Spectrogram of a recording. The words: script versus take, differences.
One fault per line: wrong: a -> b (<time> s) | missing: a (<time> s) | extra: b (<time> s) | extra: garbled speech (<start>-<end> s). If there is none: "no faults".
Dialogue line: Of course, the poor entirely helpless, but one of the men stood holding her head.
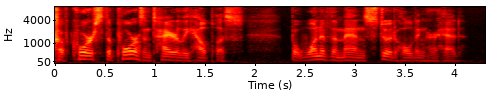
no faults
